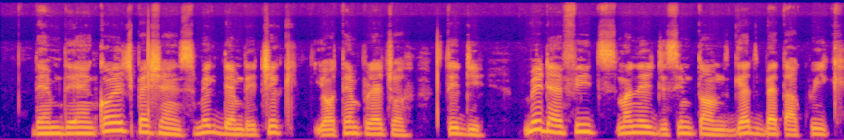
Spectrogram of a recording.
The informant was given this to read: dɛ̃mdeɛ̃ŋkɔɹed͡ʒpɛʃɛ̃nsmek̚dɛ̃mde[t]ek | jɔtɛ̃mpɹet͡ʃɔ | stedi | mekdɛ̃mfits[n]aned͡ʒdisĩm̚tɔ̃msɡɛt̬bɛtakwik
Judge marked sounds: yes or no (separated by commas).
no, no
